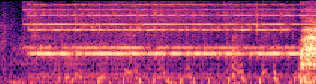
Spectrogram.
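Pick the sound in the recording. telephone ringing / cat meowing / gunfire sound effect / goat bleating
telephone ringing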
